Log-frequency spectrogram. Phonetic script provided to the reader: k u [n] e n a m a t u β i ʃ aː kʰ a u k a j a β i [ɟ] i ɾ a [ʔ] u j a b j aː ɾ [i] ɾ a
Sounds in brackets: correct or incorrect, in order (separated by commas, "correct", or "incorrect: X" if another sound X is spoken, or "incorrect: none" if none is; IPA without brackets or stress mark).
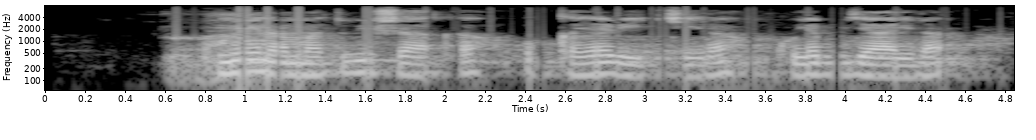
incorrect: m, incorrect: c, incorrect: k, correct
